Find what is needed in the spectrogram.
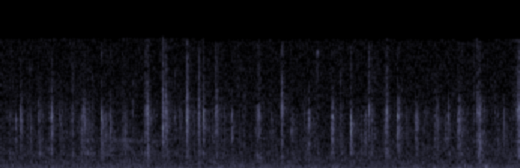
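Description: Typing on a computer keyboard: a quick, uneven run of fairly quiet key clicks as a line of code is entered.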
